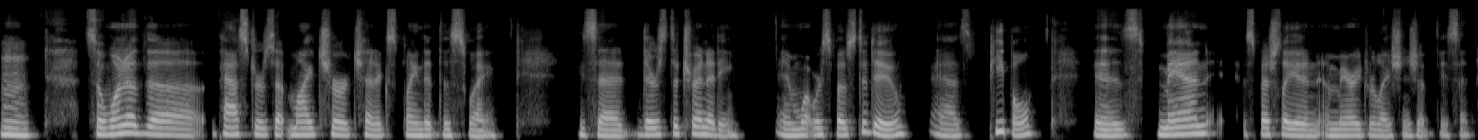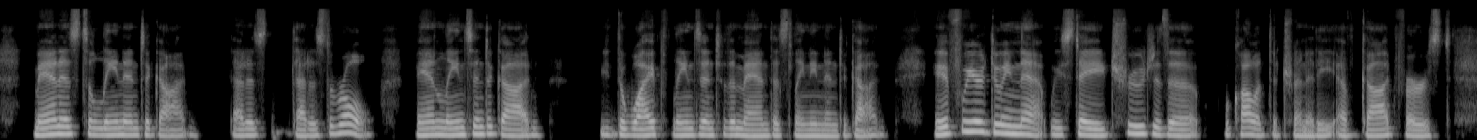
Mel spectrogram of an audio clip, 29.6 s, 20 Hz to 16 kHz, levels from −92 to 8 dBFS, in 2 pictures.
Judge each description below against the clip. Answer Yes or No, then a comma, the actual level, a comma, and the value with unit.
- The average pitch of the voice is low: No, medium, 170 Hz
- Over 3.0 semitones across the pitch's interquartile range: No, average, 2.7 semitones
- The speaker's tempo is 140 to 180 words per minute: Yes, average, 160 wpm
